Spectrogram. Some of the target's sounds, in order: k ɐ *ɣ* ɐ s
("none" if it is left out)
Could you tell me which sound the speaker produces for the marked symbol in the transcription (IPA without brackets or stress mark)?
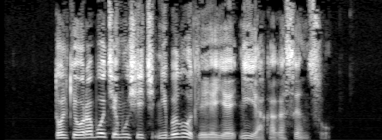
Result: ɣ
